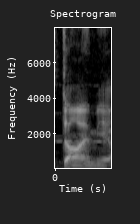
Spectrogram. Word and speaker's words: daimyo: this time offensive form it's daimyo is die me I wanna make that very clear let's even if we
